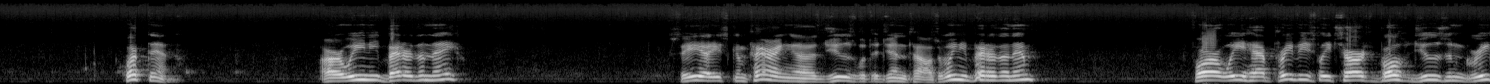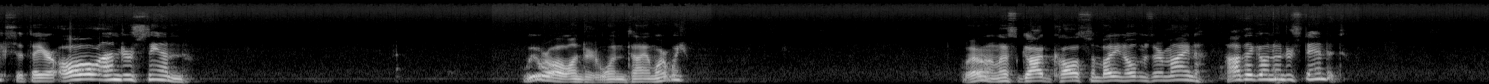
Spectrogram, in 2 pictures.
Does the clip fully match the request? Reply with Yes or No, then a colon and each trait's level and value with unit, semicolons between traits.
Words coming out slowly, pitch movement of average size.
Yes: slow, 125 wpm; average, 5.0 semitones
